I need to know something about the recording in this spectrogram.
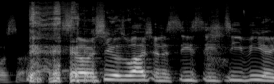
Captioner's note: Tyler laughing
